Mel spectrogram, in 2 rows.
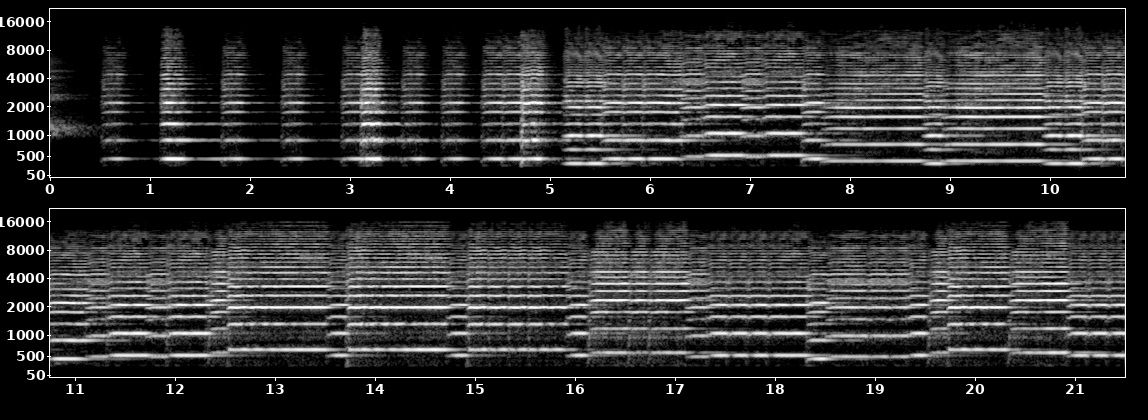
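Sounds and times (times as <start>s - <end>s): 
violin duet: 0.5s - 21.4s.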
